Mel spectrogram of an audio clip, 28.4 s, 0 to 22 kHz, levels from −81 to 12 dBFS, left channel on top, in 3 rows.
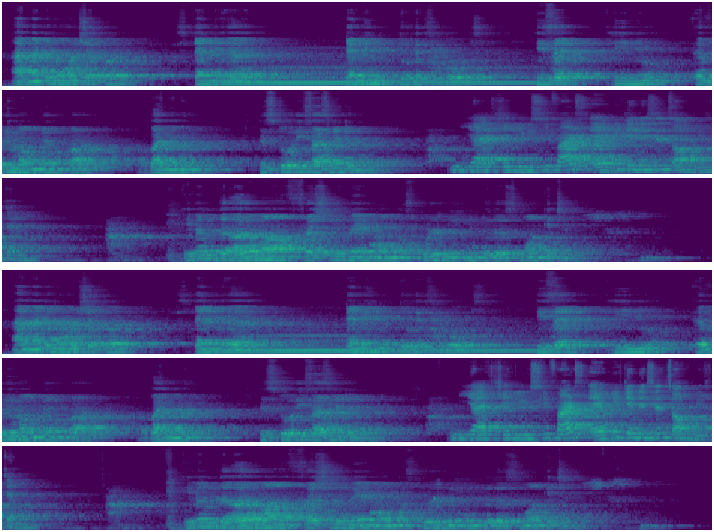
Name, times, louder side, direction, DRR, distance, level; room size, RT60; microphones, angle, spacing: voice 1, 0.1-1.7 2.4-3.4 4.6-6.4 7.1-7.7 8.1-8.8 9.2-10.7 11.3-12.2 12.9-14.4 15.1-15.4 20.3-20.7 21.3-26.6 27.4-27.6, equal, 90° left, -6 dB, 1.3 m, -31 dB
sound 1, 2.7-7.3, equal, 50° left, 1.0 m, -37 dB
voice 2, 15.4-19.4 21.1-21.3 25.1-25.3 26.7-27.3, right 2 dB, 85° right, 1 dB, 0.7 m, -32 dB
7.8 x 4.4 x 2.8 m, 2.7 s
head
